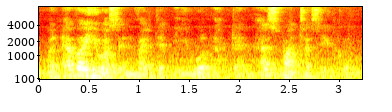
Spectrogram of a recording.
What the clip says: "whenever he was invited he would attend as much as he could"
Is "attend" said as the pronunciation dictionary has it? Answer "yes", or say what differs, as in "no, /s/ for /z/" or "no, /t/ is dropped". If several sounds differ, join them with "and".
no, /d/ is dropped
